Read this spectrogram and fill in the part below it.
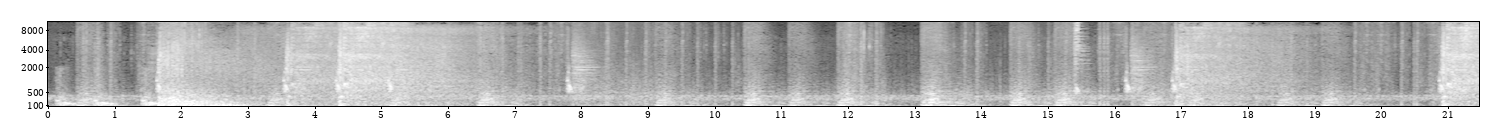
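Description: Game music plays with a low, pulsing beat.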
